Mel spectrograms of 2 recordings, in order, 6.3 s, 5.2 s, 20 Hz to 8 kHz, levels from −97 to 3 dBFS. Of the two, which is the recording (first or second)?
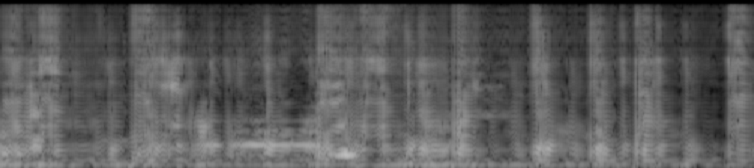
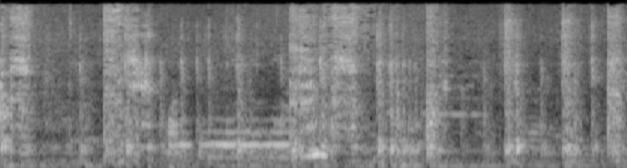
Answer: second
